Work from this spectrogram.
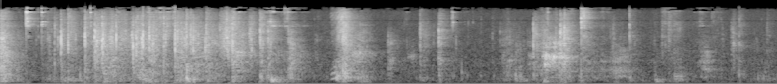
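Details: Dogs at play, Rusty with Elliott the corgi: dense run of scratchy barks and whiny yelps in the first three seconds, then shorter broken bursts, including one brief tonal whine near the middle.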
